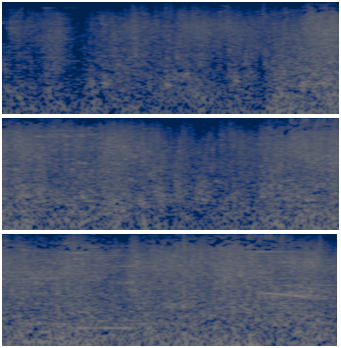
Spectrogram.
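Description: Spell effects whoosh and burst in a video game battle.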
